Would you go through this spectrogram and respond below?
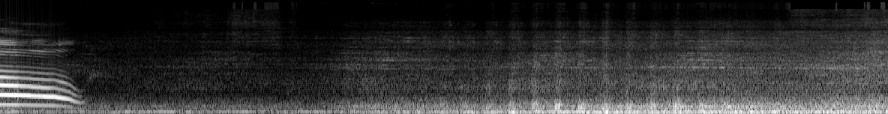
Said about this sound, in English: Okay, this train is going slow.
